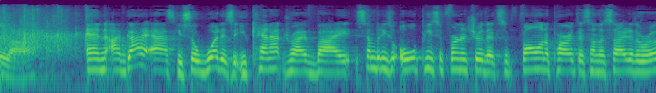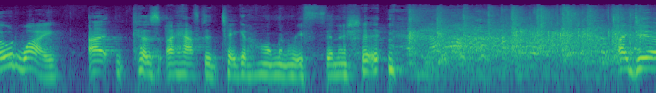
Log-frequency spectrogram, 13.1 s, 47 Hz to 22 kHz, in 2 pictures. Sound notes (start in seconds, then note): 0.0 applause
